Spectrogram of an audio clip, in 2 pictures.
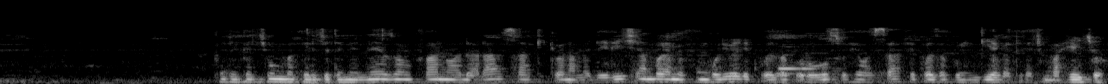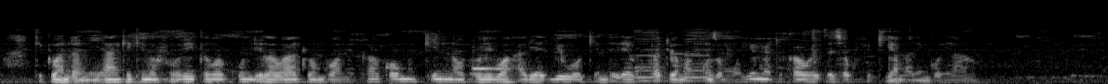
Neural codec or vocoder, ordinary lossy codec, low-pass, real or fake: none; AAC, 24 kbps; 5.4 kHz; real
